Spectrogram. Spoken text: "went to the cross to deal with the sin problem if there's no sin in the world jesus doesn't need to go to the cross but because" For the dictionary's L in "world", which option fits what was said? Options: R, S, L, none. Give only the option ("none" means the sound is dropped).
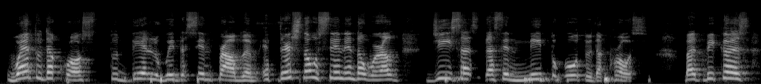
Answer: L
